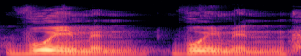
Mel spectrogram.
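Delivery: वुमेन as WUI-min; slow wui diphthong opening वुमेन; wrong pronunciation. Shown as a demonstration. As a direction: glide from "woo" to "ee" in वुमेन. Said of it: "completely wrong".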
